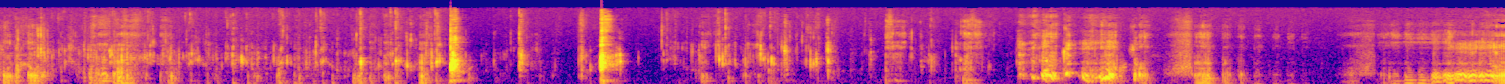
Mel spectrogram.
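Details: Indoor ASMR mukbang of Boss, a French Bulldog, eating: rapid crunchy chewing and lip smacks stream steadily, pause briefly, then resume, ending with a breathy snuffle.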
